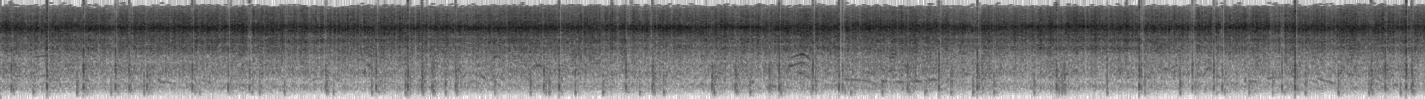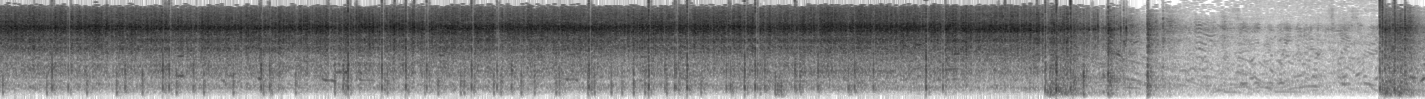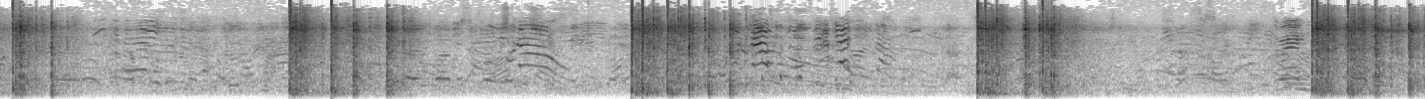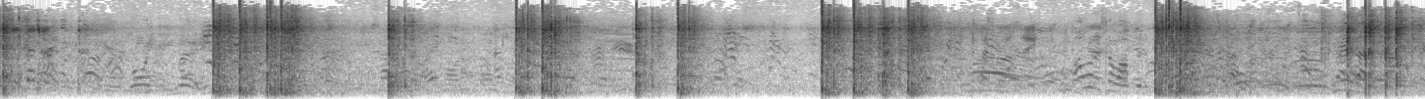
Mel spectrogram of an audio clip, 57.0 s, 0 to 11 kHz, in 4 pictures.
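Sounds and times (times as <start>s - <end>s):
firework bangs: 0.0s - 26.2s, 28.0s - 30.0s, 31.2s - 36.8s, 38.2s - 40.3s, 41.1s - 44.0s, 44.8s - 47.2s, 47.8s - 53.1s, 53.7s - 57.0s
fireworks crackling: 0.0s - 57.0s.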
